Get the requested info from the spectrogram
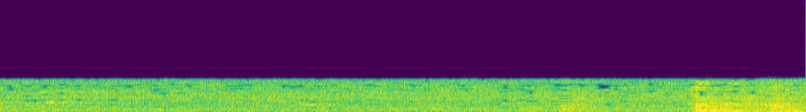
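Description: Steady noisy background of a crowded indoor pool hall, rising suddenly to a louder rush of noise about five seconds in.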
